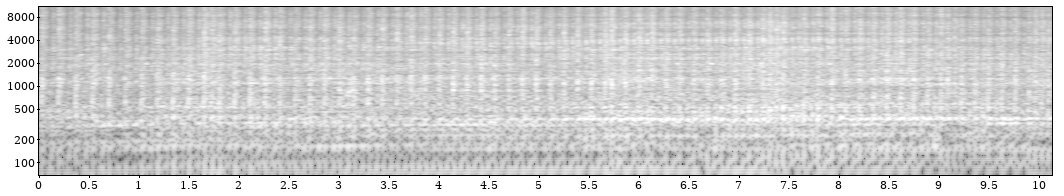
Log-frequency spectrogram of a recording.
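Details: Universal model 42 RSS generator, 2500 W, rated 1800 RPM, first run after 5 years with fresh gas, lighting a lamp: slow, slightly uneven chugging of about three to four firing pulses a second; running slow because the choke was left on.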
